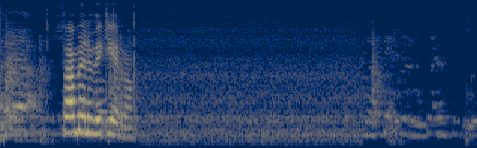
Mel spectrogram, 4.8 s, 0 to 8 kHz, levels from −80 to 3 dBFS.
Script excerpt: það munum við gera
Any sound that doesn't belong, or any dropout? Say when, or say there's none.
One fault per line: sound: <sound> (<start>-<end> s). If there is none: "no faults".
no faults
